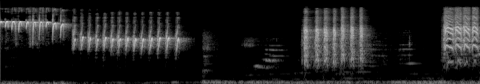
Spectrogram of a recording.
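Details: Leafbird song in bursts of rapid buzzy trilled notes, first high then dropping lower, with a pause and two more fast chattering phrases, some very high.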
